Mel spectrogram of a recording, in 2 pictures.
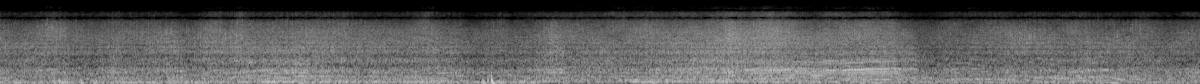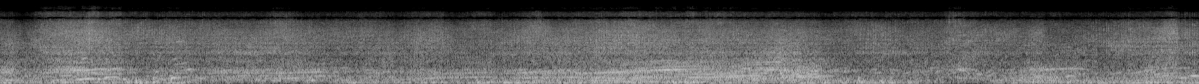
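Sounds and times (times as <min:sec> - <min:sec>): car engines revving: 0:00.0 - 0:23.9.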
